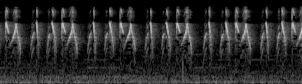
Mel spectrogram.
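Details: Bar-winged prinia singing hard, a brisk run of bright, high downslurred chips grouped in twos and threes, repeated over and over at a quick steady tempo.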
